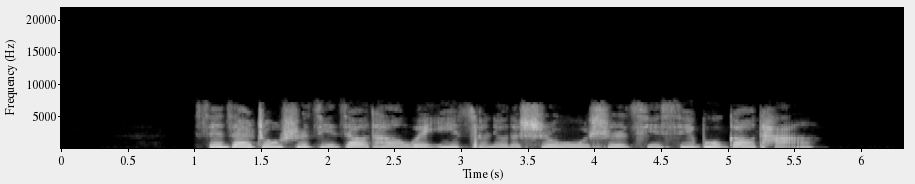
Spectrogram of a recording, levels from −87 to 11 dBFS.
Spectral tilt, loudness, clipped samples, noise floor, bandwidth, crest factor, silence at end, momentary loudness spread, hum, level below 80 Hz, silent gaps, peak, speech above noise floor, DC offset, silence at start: -4.5 dB/octave; -16 LUFS; under 0.1%; -83 dBFS; 7.4 kHz; 16 dB; 0.7 s; 7 LU; none; -42 dBFS; none; -2 dBFS; 67 dB; under 0.1%; 1.05 s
